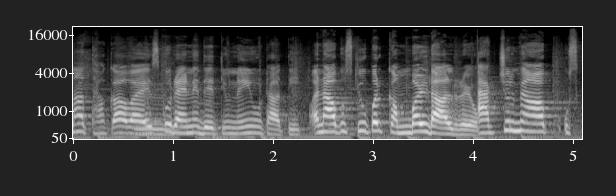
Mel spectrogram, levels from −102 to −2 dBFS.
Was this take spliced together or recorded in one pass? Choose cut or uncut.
cut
